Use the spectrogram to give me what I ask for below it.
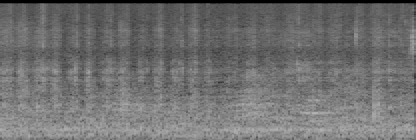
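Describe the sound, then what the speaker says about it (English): A toothbrush scrubs old thermal paste off a laptop circuit board with steady, close, bristly back-and-forth strokes that run continuously. "The rest of it, I'm just gonna brush it off with this toothbrush."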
